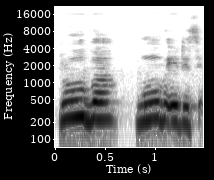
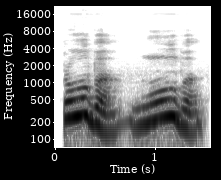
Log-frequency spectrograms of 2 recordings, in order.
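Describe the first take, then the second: First: prove called out loudly and crisply for the class to copy; loud dictation. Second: prove, मूव said very slowly with the long oo held; drawn-out vowel demo. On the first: Teacher dictating words for students to write, loud. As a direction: call out prove and मूव to write down. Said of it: "देखिए पहले देख लो". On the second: Teacher modelling the oo sound for students, slow and stretched. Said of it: "क्या निकलता है". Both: Shown as a demonstration.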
